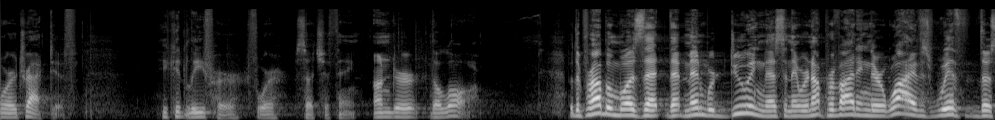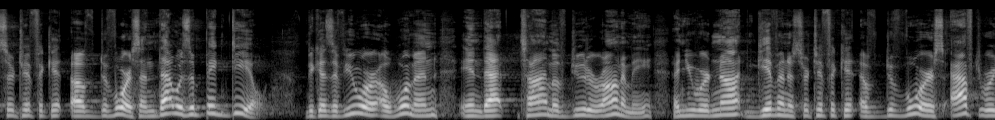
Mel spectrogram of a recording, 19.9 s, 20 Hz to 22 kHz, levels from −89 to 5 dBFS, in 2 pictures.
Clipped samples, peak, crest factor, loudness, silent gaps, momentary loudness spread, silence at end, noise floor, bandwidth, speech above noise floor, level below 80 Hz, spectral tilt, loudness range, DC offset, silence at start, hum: under 0.1%; 0 dBFS; 22 dB; -22 LUFS; none; 16 LU; 0 s; -70 dBFS; 16 kHz; 47 dB; -82 dBFS; -5 dB/octave; 14 LU; under 0.1%; 0 s; none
